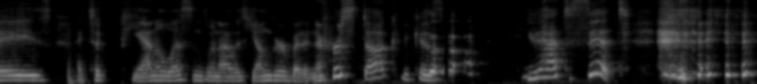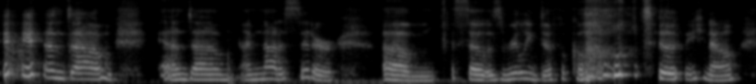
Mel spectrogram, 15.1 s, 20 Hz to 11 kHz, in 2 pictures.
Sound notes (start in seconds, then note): 4.2 laughs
